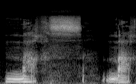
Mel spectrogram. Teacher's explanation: then Mar okay so in a way it's an exception because normally final s is not pronounced in French okay we've got some exceptions and this one is one of them so Mar pronounce the final s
